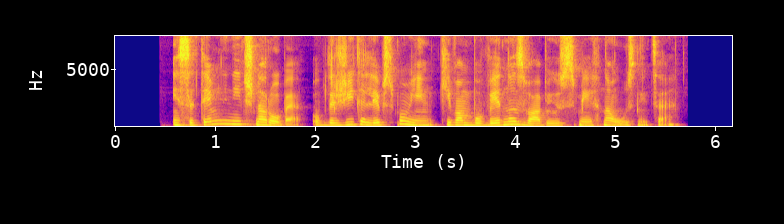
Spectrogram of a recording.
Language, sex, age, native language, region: Slovenian, female, 18-29, Slovenian, Drava region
